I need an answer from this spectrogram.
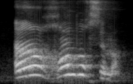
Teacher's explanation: And you don't pronounce the T.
